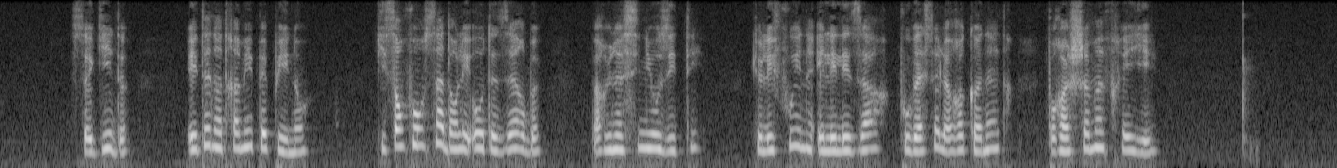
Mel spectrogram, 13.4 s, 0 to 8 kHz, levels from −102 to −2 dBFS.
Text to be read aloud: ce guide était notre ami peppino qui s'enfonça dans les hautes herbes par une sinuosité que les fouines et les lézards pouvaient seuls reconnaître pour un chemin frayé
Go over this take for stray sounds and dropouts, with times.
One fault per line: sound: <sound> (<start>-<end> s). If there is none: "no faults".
sound: thud (12.4-12.6 s)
